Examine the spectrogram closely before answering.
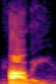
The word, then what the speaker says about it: Kali: they hate each other kie like the god like spelled that way like well I mean Hindu god kie she doesn't really spell it out but yes kie okay well it's for my notes sorry absolutely no no no I but yes that's her inflection her pronunciation it sounds exactly like the the God yes all right um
